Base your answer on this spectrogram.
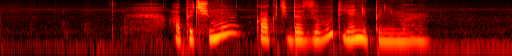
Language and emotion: Russian, neutral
